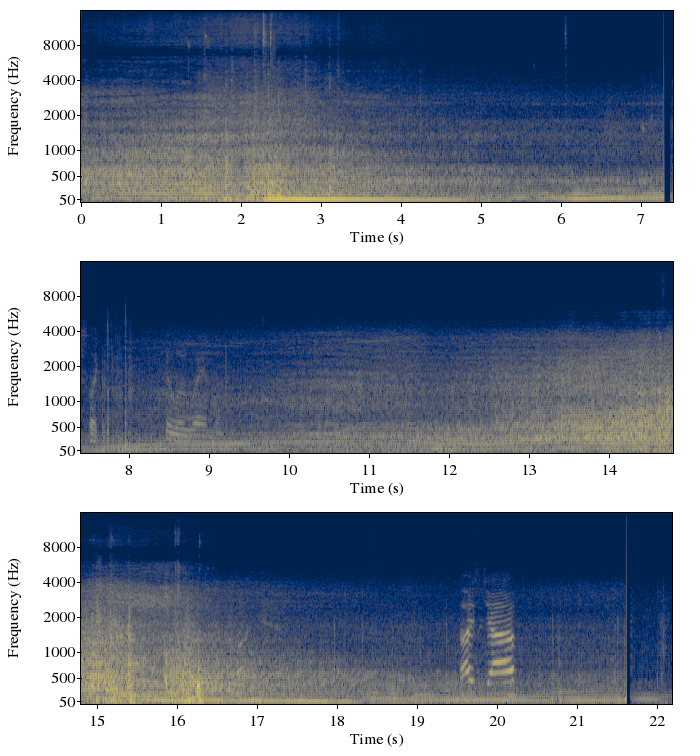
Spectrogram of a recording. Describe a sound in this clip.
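An off-road vehicle's engine revs loudly as it drives through sand.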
